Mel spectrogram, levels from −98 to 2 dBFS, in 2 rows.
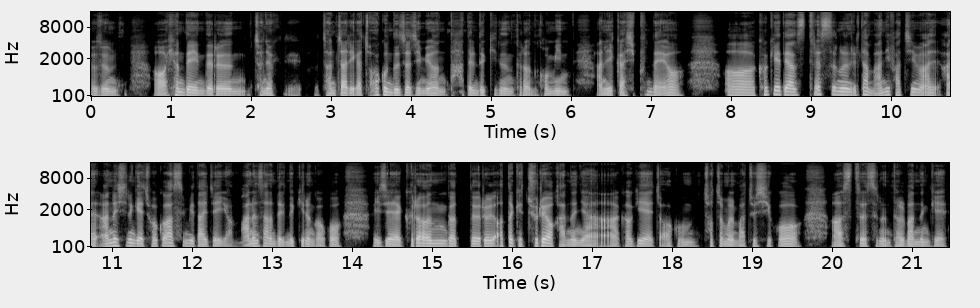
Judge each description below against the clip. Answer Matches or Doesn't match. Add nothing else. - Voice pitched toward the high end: Doesn't match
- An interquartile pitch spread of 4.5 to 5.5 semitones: Doesn't match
